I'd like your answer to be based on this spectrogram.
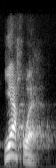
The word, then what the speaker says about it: Yahweh: But now, so the parallel is between the verb I am and the name Yahweh. Yahweh is how it would have been pronounced in Moses' day.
